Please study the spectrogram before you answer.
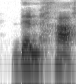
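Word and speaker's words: Den Haag: Ang pronunciation non ay Denhah.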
